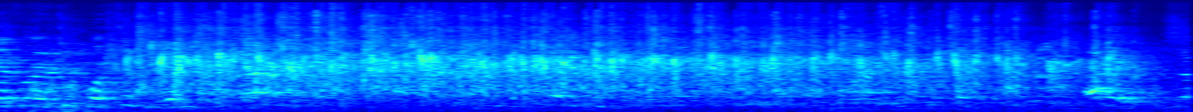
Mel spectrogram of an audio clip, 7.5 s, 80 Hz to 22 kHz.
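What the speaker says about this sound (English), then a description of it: "Can we get a round of applause again for our 2 participants?" An audience gives a round of applause for two participants at an event, steady and full clapping throughout with a crowd murmur underneath.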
